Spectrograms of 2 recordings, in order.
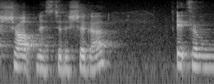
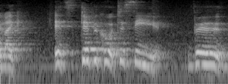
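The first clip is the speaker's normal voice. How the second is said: ordinary talk, nothing marked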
